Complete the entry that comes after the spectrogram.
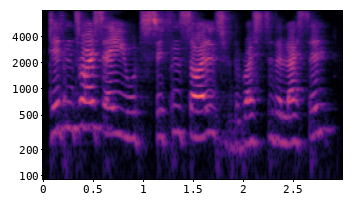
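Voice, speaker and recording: A woman's voice: high-pitched, fast, pitched above the performer's own voice, close to an everyday voice. A woman voicing a stern, bad-tempered male supply teacher in a storybook, with a barking, commanding delivery. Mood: irate.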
